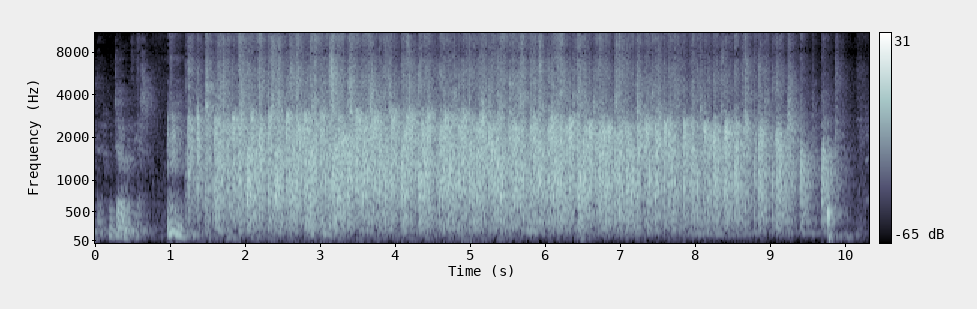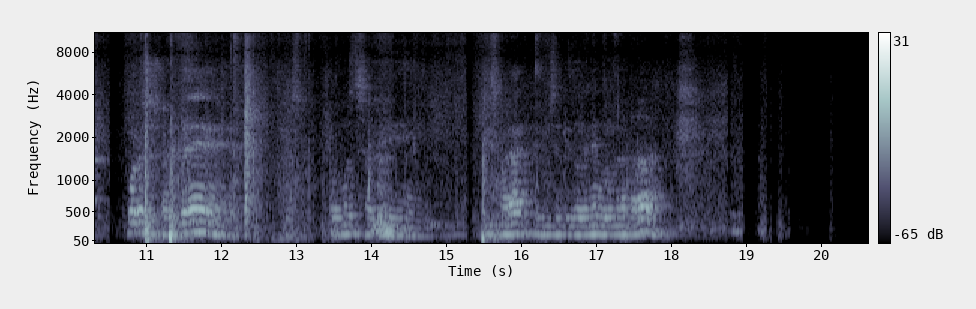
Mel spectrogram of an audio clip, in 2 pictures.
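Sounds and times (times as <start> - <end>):
speech: 0.2 - 1.4
audience applause after a talk: 1.2 - 10.0.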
